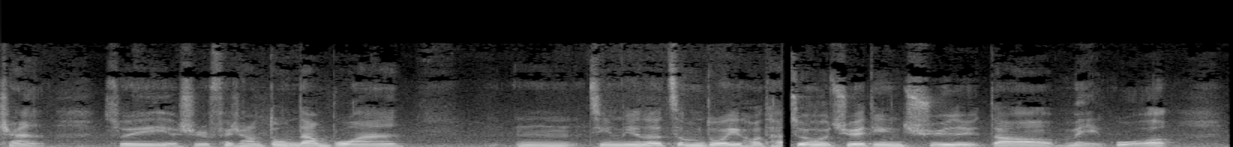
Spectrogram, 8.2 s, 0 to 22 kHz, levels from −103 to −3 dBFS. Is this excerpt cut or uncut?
cut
